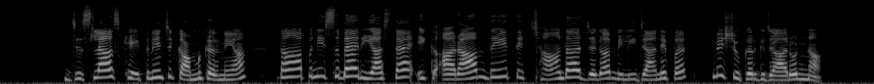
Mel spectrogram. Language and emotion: Dogri, happy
